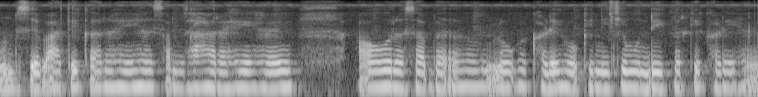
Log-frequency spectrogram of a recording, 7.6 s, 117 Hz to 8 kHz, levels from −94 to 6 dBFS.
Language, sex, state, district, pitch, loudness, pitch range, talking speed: Hindi, female, Uttar Pradesh, Muzaffarnagar, 180 Hz, -17 LUFS, 175-180 Hz, 140 wpm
